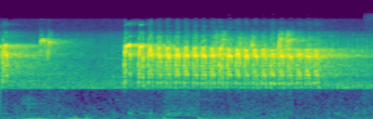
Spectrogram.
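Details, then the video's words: Hairy Woodpecker giving its whinny: a couple of short high notes, then a rapid rattling series of about twenty sharp, slightly lower notes lasting over two seconds and fading toward the end. "So, I mean, the hairy can kind of do a whinny as well, but again, it sounds a little bit different."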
